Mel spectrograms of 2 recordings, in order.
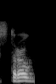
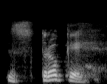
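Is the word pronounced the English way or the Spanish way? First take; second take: English; Spanish. First: It is pronounced the English way. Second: It is read with Spanish sounds, as spelled. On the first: "es el término en inglés correcto" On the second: "si nosotros aplicáramos el idioma castellano"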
